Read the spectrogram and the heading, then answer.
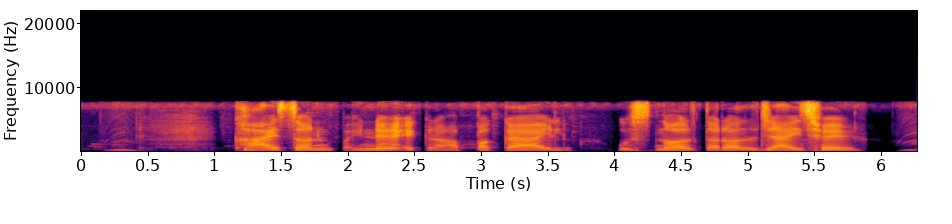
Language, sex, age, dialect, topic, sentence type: Maithili, female, 18-24, Eastern / Thethi, agriculture, statement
